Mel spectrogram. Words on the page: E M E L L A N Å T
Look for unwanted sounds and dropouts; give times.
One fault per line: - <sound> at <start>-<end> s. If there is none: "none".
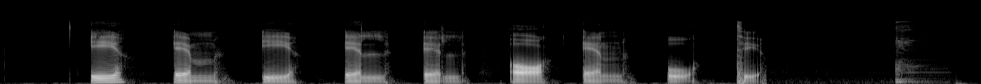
- thud at 9.0-9.5 s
